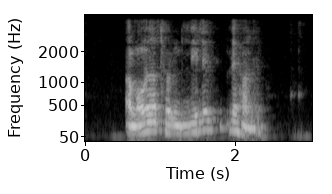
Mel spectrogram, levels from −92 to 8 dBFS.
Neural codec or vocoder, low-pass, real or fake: codec, 16 kHz in and 24 kHz out, 2.2 kbps, FireRedTTS-2 codec; 3.6 kHz; fake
